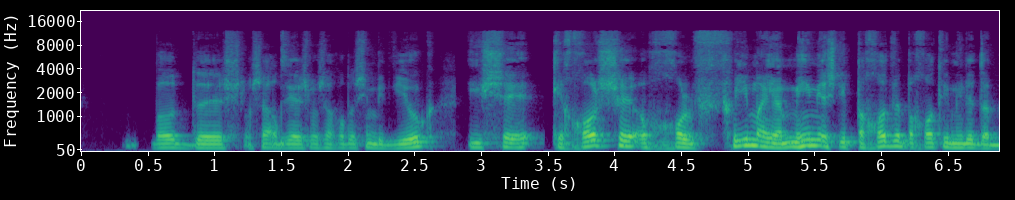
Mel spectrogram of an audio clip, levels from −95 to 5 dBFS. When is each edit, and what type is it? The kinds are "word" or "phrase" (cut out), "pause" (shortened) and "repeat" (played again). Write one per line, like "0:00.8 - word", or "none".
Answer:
0:01.5 - word
0:02.8 - pause
0:03.5 - pause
